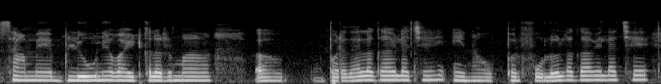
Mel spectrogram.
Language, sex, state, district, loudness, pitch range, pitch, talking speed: Gujarati, female, Gujarat, Valsad, -16 LUFS, 175-200 Hz, 185 Hz, 125 wpm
